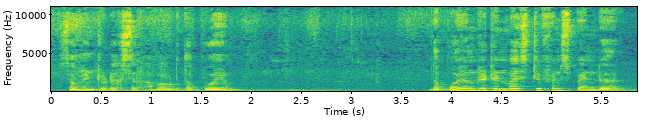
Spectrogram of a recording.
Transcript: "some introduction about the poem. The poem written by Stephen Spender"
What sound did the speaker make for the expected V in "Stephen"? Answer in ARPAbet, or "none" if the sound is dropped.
F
